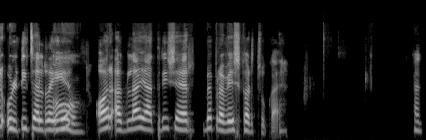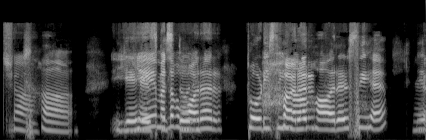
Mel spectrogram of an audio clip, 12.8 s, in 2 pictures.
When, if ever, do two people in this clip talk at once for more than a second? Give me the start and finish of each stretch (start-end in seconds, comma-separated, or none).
8.1-9.4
